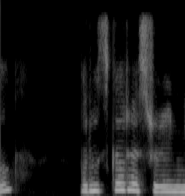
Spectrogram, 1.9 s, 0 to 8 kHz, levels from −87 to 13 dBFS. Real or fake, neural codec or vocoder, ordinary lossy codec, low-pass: fake; codec, 16 kHz, 2 kbps, FreqCodec, smaller model; none; 7.2 kHz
